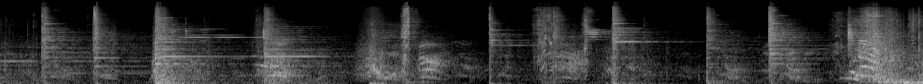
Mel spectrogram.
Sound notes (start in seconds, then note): 1.2 both grunting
